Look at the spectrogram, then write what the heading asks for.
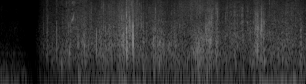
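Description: Footsteps stomp through dense brambles and nettles in a forest in Brandenburg on an evening shortly before dusk. A hunter with a silenced rifle on her shoulder walks to a raised hunting stand, with crunching, rustling vegetation at each step. The steady trudging starts after a brief silence and continues without any voices.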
